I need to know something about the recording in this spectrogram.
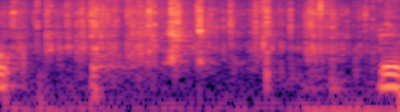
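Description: A thin black plastic bag crinkling and rustling as it is handled and pulled open, with small irregular crackles.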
